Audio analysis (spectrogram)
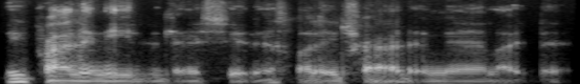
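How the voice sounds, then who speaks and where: A man's voice: a bass voice, expressive, brisk, vocal fry, a little mellow, breathy edge, dry recording. A man hosting a reaction stream, speaking in blunt, repetitive slang. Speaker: stream host reacting to clips. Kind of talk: casual reaction commentary.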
